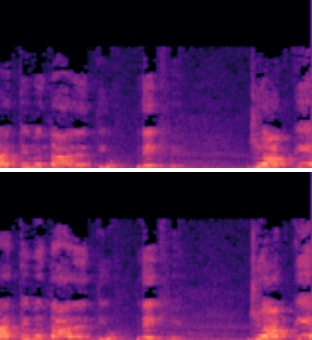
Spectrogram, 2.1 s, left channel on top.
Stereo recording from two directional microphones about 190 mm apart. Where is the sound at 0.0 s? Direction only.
10° left (ahead or behind).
